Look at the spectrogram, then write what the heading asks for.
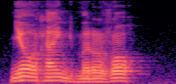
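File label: "neo ar thaing mura robh", Scottish Gaelic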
